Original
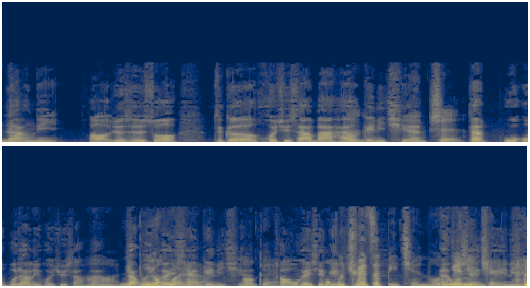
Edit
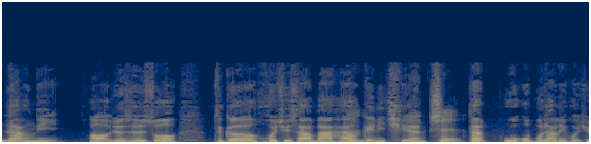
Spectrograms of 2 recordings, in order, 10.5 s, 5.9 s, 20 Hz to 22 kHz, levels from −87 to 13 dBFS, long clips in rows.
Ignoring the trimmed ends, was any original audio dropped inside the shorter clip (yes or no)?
no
